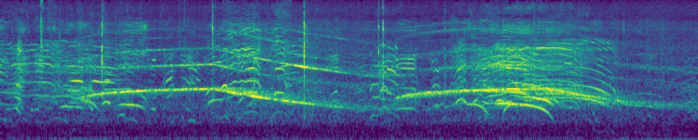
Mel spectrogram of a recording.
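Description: A siren wailing, its pitch rising and falling slowly about every four to five seconds, over short shouts and calls from voices.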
